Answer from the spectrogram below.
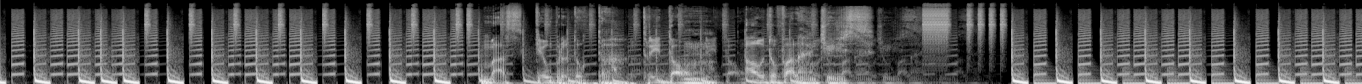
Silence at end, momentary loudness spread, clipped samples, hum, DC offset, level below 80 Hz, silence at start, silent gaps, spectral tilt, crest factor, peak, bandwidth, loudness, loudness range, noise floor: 0 s; 6 LU; under 0.1%; none; 0.4%; -16 dBFS; 0 s; none; -4.5 dB/octave; 10 dB; 0 dBFS; 19 kHz; -10 LUFS; 5 LU; -29 dBFS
